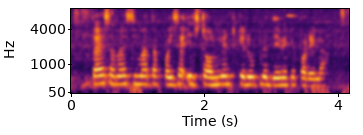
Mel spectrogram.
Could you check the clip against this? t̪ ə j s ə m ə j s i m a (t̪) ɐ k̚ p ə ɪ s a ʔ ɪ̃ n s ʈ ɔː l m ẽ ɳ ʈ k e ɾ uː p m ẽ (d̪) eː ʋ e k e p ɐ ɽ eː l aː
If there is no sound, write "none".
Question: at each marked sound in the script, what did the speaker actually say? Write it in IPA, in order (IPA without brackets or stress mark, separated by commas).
t̪, d̪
